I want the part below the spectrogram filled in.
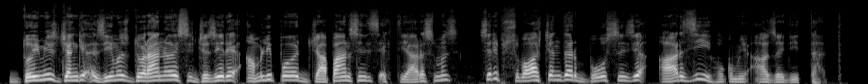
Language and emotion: Kashmiri, neutral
